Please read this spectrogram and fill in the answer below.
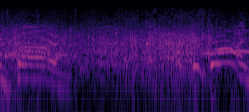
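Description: Studio audience applauding under talk-show speech; the talk drops out after the first second while the applause carries on.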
